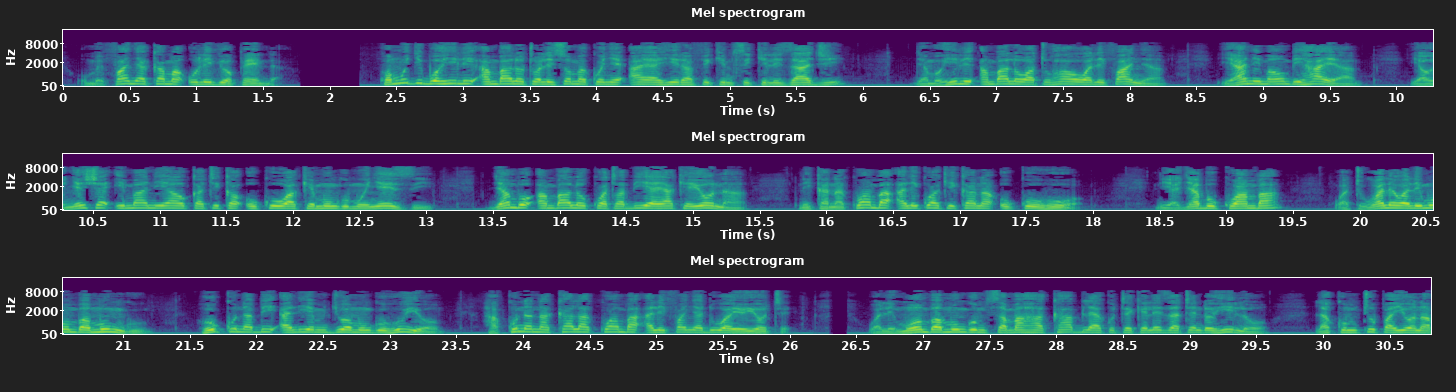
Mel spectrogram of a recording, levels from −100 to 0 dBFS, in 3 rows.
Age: 40-59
